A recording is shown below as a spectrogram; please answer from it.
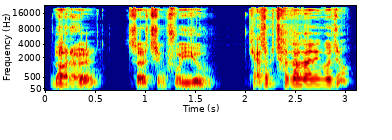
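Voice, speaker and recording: A man teaching a Korean-language lesson on English Bible verses. He explains slowly, repeats the English phrases and uses many fillers. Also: a little high, big pitch swings, a little mellow.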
